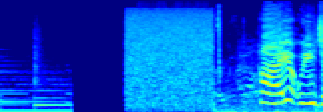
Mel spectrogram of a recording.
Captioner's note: static buzzes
